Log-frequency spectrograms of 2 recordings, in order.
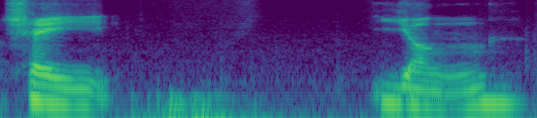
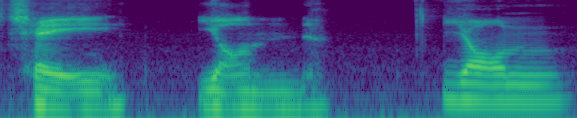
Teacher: n not ng at the end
